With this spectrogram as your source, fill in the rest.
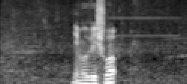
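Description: A man calls out loudly in a large echoing hall.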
